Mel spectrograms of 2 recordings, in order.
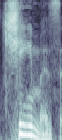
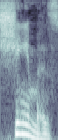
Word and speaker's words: Chima: corrected us they said it's not Chimas it's sheima although it's spelled CH so you want to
